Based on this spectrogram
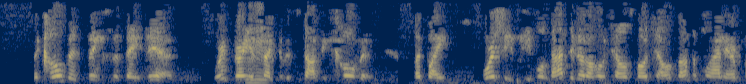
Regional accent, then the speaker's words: California, United States; born there; the reason that I was born in the Bay Area.

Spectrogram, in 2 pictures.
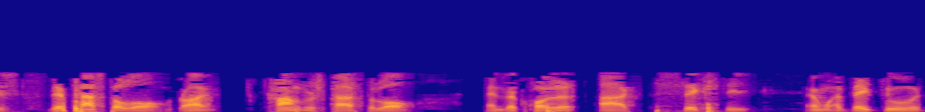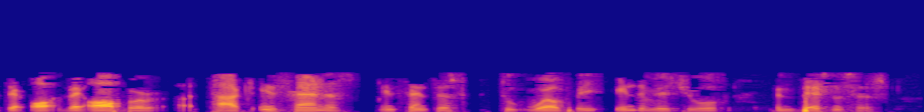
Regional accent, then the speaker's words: El Salvador; But I'm beginning to, like, at my age, I'm saying, I'm from El Salvador, and they have a great president.

